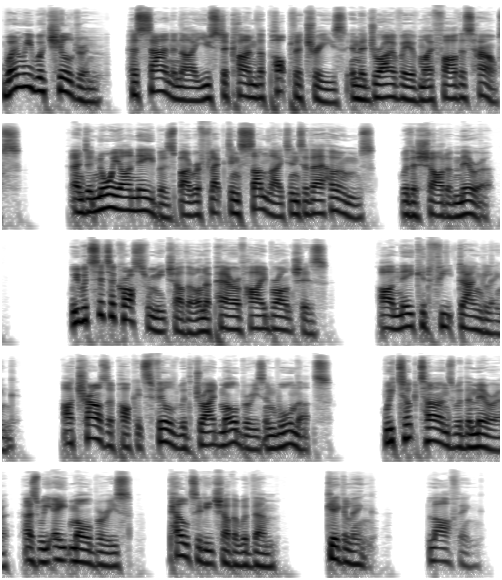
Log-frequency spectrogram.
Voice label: Audiobook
